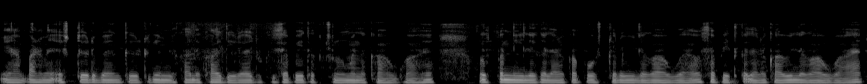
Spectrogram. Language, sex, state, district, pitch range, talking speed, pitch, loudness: Hindi, male, Chhattisgarh, Korba, 95-105 Hz, 250 wpm, 100 Hz, -38 LUFS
